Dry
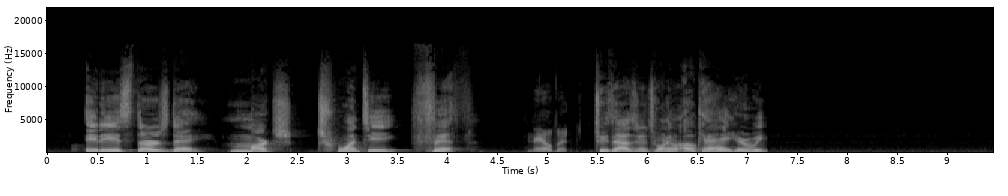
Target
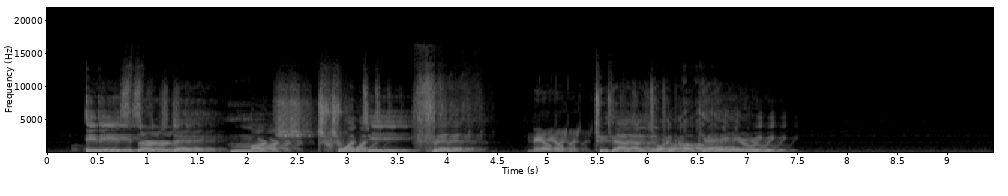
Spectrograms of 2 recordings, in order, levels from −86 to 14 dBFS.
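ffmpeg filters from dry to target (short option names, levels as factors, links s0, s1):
-af "aecho=1:1:120|240|360:0.631|0.145|0.0334,acompressor=threshold=0.0224:ratio=6"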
